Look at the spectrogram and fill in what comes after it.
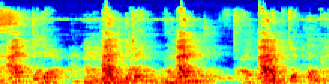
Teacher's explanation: Di tengah lidah, bertemu dengan langit-langit atas. Aja. Kalau kita sebut huruf jim, pasti dia akan naik.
